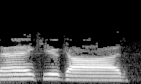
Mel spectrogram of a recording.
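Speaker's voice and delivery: grudging, forced, reluctant tone, "God" drawn out. Mocking an obligatory thanks before eating, said in a forced, grudging way. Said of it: "This isn't some kind of forced, like".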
